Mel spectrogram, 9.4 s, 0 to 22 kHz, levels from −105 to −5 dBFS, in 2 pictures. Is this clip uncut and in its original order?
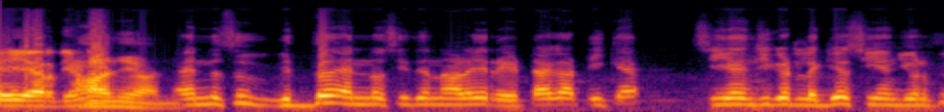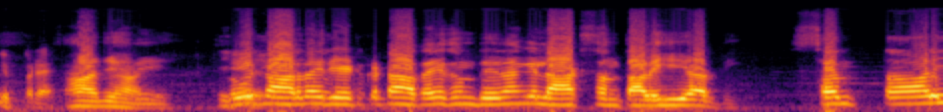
no; 1 cut; at 5.6 s

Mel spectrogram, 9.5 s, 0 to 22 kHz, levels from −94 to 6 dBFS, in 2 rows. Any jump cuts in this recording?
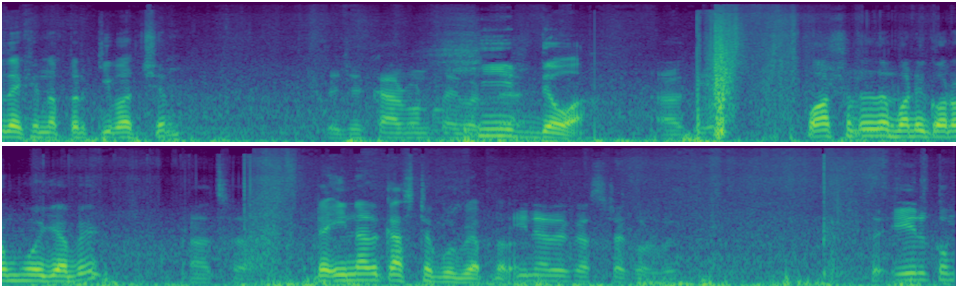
no; 0 cuts

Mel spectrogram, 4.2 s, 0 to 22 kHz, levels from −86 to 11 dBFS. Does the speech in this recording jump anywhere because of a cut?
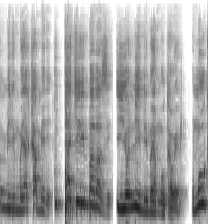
yes; 2 cuts; at 1.0 s, 2.1 s

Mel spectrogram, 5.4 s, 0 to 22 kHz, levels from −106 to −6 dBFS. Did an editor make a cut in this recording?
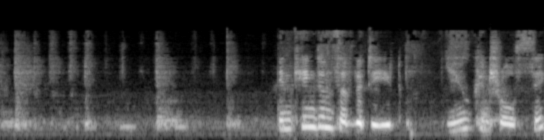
no; 0 cuts

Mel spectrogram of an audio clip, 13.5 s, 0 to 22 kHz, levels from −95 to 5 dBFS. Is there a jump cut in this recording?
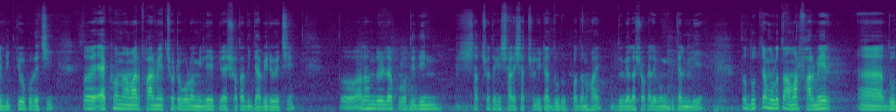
no; 0 cuts

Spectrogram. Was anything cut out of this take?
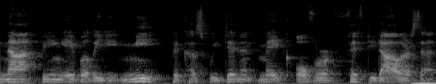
no; 0 cuts

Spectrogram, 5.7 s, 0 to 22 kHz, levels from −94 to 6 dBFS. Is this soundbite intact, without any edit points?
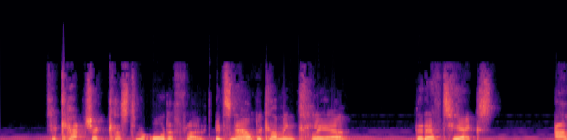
no; 1 cut; at 2.1 s

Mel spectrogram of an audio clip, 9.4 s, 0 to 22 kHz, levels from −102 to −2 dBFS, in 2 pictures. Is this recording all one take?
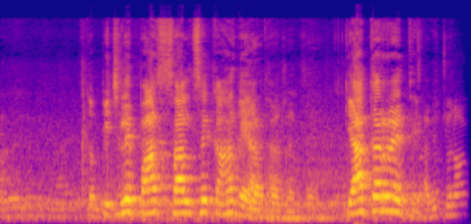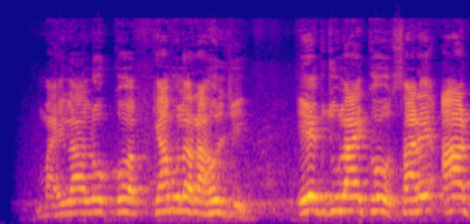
no; 1 cut; at 4.5 s

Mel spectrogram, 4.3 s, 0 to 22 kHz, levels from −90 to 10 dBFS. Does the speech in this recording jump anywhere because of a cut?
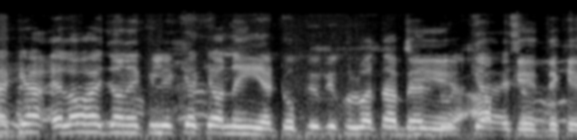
no; 0 cuts

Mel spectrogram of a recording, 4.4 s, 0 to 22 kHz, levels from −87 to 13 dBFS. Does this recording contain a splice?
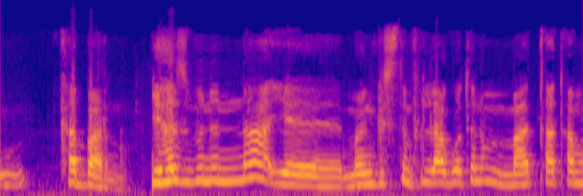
no; 0 cuts

